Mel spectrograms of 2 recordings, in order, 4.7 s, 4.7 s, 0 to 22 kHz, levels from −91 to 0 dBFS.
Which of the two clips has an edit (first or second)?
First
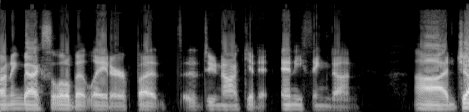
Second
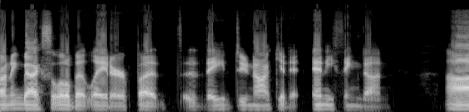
first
